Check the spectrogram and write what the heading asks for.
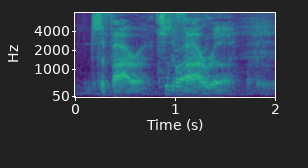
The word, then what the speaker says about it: Sapphira: say, well, Ananias and Sapphira. I hope I wasn't saying Sapphira. Think of the jewel and add an A. There you go. Sapphire.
